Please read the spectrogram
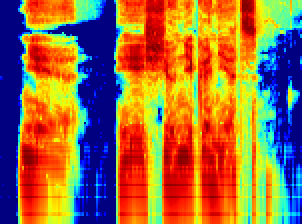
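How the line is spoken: Hoarse wheeze. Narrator (Russian): прохрипел Эдмонд

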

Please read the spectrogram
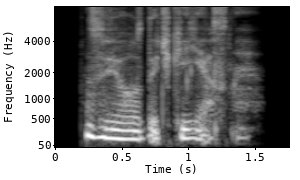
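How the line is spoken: Breathless mutter. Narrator (Russian): пробормотала, с трудом выравнивая дыхание

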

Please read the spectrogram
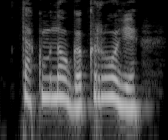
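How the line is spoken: Sobbing. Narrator (Russian): Всхлипнула

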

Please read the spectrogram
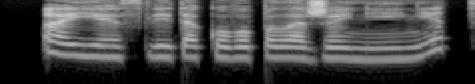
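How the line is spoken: Snide addition. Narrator (Russian): вслед ему ехидно добавила

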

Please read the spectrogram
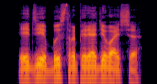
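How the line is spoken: Displeased mutter. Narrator (Russian): недовольно буркнул Кейти

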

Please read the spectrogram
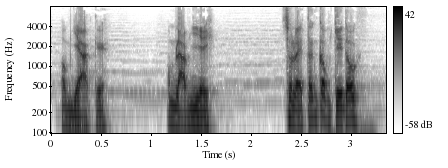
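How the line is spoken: Roaring. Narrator (Vietnamese): Quý gầm lên

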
